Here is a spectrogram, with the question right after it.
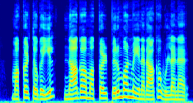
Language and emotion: Tamil, neutral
